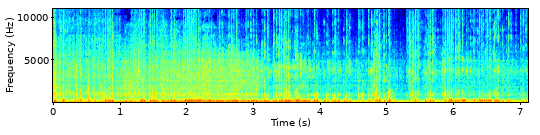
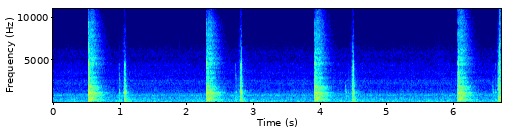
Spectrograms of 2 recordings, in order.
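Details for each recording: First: Harley-Davidson XLCH Sportster (Ironhead) show bike first fire-up after oil pump priming and clutch fix: lumpy V-twin fires and pulls through throttle blips, even and free of knocking; healthy engine. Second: Ironhead Sportster XLCH show bike clutch, released with the primary cover cut away: a sharp snap then a second click half a second later. The release ramp ball pops back into the detent instead of riding up the ramp, hitching.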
